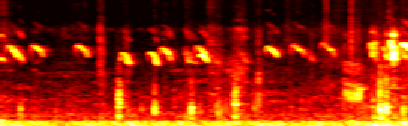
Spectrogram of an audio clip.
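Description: Fifteen-day-old native chicks cheep and cluck in rapid, repeated high calls, fairly close, over a low background hum.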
